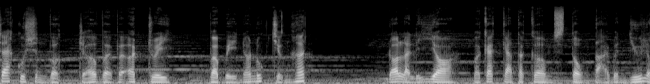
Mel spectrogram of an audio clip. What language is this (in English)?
Vietnamese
